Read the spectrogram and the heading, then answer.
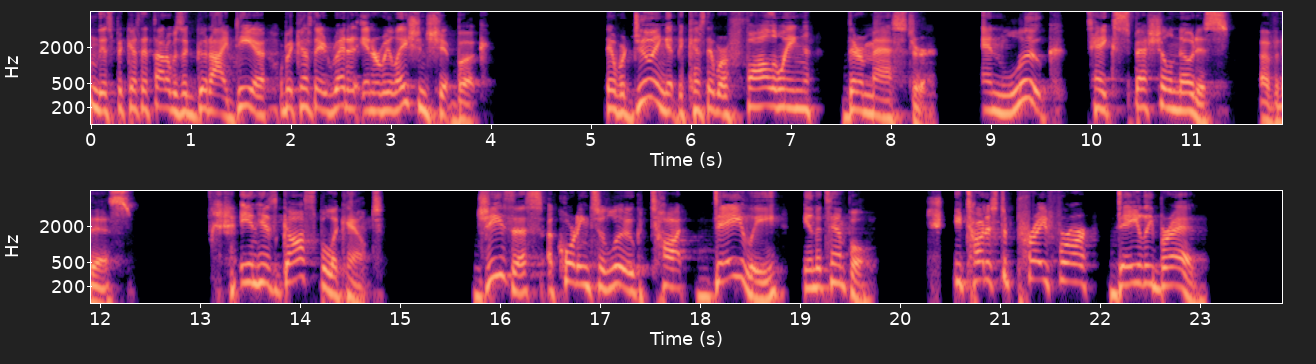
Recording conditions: large echoing room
